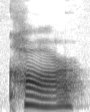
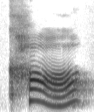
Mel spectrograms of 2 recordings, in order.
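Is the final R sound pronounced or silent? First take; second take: pronounced; silent. First: The R sound at the end is pronounced. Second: The R sound at the end is silent. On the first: "in American English, they pronounce it as car" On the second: "in British English, the word car is pronounced without the R"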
